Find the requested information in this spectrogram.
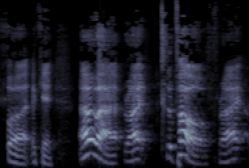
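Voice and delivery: ordinary talk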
